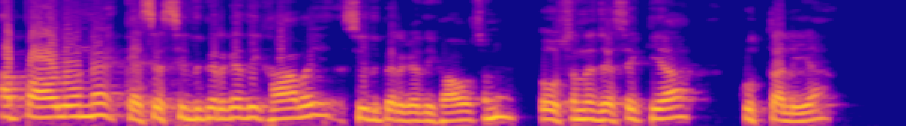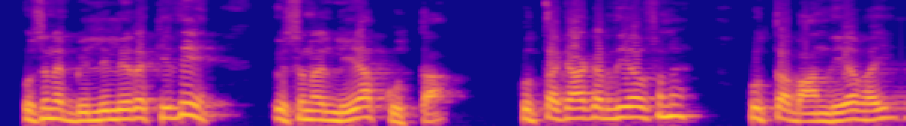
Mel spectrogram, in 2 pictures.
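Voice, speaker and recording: An animated man teaching an exam-prep lesson, firing questions at his students and answering them himself. His voice sits a bit high but has a mellow, dark tone. The recording sounds dull and lo-fi. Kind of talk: lecture. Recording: dull lo-fi audio.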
